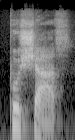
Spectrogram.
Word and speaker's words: puxar: The letter X can be pronounced as an S and an H together, like in the English word shop. Let's see some examples. You can repeat after me. Abacaxi, caixa, xícara, puxar.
